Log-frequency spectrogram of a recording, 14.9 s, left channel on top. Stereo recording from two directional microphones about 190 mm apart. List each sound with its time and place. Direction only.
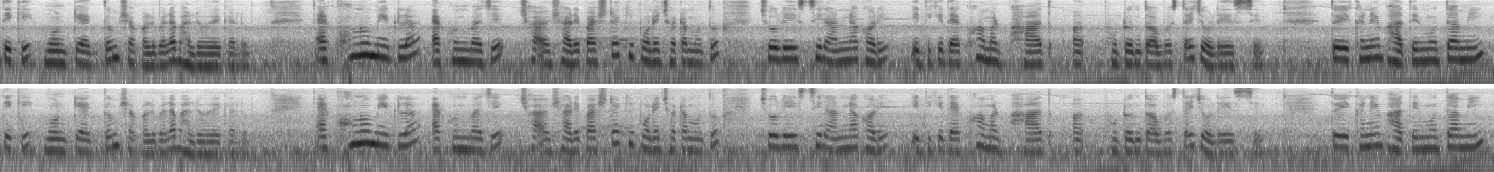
0.0 s a woman's voice: 20° left (ahead or behind)
3.8 s a woman's voice: 20° left (ahead or behind)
